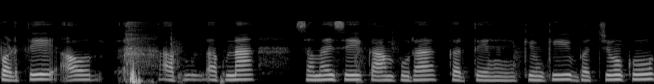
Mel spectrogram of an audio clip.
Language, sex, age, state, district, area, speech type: Hindi, female, 45-60, Uttar Pradesh, Ghazipur, rural, spontaneous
